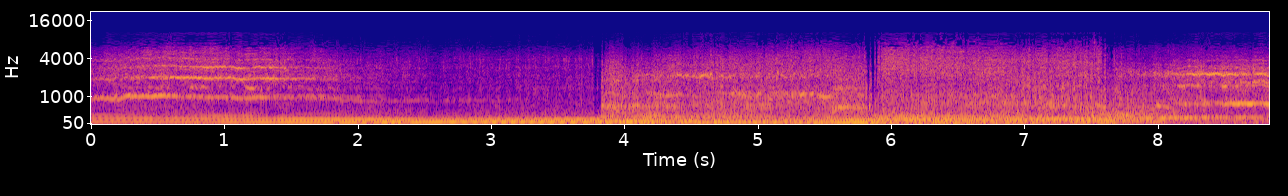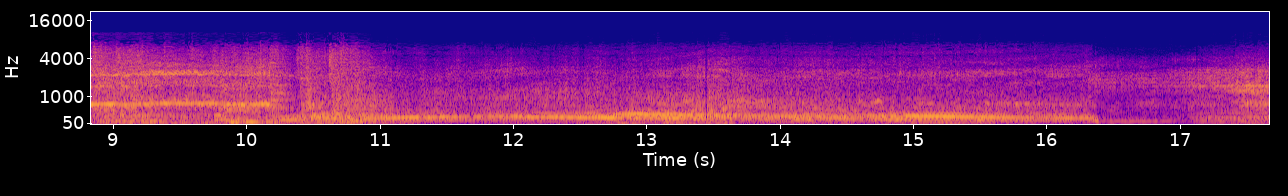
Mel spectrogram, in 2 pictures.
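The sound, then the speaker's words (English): Loud, droning vintage race car engines roar past one after another on a circuit, with Fiats running first, second and third, their pitch swelling and dropping as they go by, with tires squealing at moments and no voices. “Fiats are outclassing all other cars today and are now first, second, and third.”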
